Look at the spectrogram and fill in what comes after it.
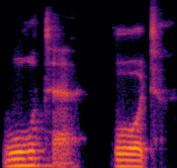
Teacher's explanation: And then in British, R are being omitted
